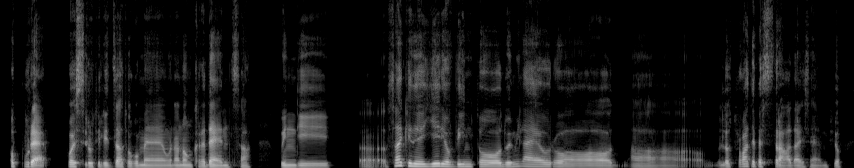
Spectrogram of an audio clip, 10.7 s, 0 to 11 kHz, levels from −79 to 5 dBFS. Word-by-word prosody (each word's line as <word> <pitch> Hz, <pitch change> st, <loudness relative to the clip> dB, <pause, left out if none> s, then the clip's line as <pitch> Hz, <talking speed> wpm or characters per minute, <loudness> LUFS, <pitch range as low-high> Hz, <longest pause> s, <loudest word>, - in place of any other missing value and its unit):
Oppure -, -, +5 dB
può 125 Hz, -, +3 dB
essere 125 Hz, -1 st, 0 dB
utilizzato 115 Hz, -1 st, -1 dB
come 110 Hz, -1 st, -1 dB
una 110 Hz, +1 st, -3 dB
non 110 Hz, 0 st, 0 dB
credenza, 105 Hz, -3 st, +1 dB, 0.3 s
quindi, 105 Hz, -2 st, -3 dB, 0.3 s
uhm: -, -, -10 dB
"Sai 195 Hz, +2 st, +3 dB
che 185 Hz, -3 st, +2 dB
de 155 Hz, -, +7 dB
ieri 150 Hz, +2 st, +4 dB
ho 140 Hz, -, +3 dB
vinto 130 Hz, -2 st, +1 dB
2000€ 120 Hz, -6 st, -2 dB
a 100 Hz, -2 st, -11 dB, 0.4 s
l'ho 115 Hz, +1 st, -4 dB
trovate 145 Hz, +4 st, -2 dB
per 135 Hz, -, -2 dB
strada", 95 Hz, -4 st, -1 dB
esempio, 100 Hz, +2 st, -10 dB
110 Hz, 130 wpm, -25 LUFS, 105-130 Hz, 0.4 s, de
